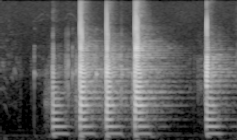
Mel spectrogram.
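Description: Several short, sharply struck pitched notes ring out one after another, each fading quickly in the tight tail of a small-room reverb setting, with a pause before the final note.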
